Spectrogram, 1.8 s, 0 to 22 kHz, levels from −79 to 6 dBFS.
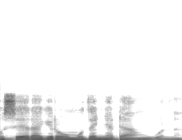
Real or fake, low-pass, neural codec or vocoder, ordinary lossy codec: fake; 7.2 kHz; codec, 16 kHz in and 24 kHz out, 1 kbps, XY-Tokenizer; none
